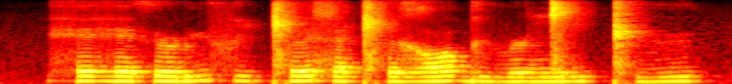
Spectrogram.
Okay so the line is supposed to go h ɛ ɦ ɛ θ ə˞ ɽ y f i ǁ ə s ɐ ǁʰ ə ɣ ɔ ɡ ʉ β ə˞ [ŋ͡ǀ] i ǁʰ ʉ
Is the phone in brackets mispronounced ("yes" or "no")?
no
